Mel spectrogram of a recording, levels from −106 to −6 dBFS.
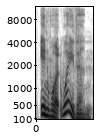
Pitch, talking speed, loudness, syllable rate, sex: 175 Hz, 210 wpm, -16 LUFS, 4.1 syllables/s, female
